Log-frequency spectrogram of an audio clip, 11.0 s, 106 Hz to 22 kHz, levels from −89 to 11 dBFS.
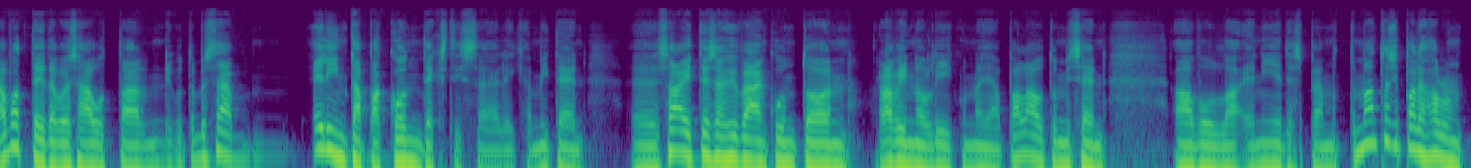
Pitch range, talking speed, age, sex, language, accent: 105-145 Hz, 135 wpm, 30-49, male, Finnish, native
